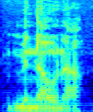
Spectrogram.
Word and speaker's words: Mignogna: News vic Mignogna which that's not how you pronounce his name but in Monona monona I'm gonna call him Megan on Mignogna the Gees are silent because well I'm gonna call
